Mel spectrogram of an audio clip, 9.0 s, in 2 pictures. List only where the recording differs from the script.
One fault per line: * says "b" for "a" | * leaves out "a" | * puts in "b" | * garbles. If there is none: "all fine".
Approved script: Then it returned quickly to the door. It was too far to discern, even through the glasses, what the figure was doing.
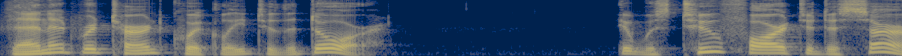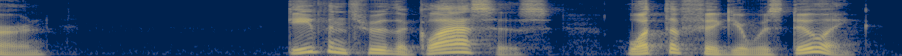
all fine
